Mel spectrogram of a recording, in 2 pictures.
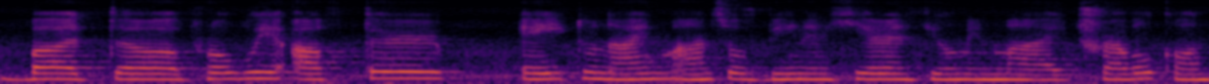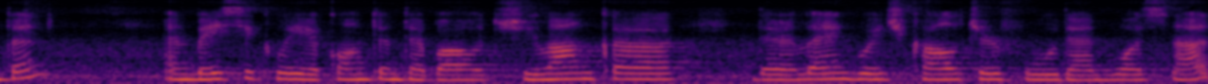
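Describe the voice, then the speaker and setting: A woman's somewhat breathy, medium-pitched voice in a Russian accent, fairly slow, with monotone, flat intonation and very even loudness. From Russia, Moscow. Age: 20s. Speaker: influencer. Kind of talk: personal storytelling.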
